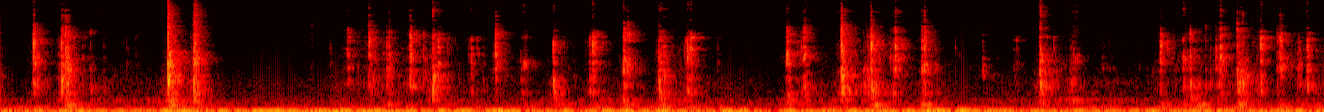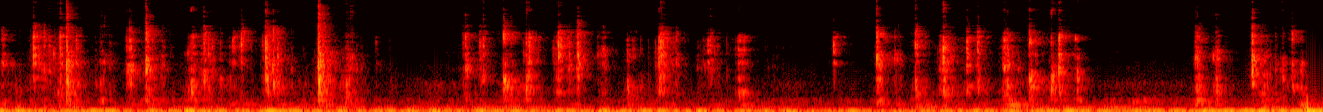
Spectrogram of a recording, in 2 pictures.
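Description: Steady, rapid keystrokes on a computer keyboard as a command is typed into a command line, close and clear, with brief pauses between bursts of clicks and no voices.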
